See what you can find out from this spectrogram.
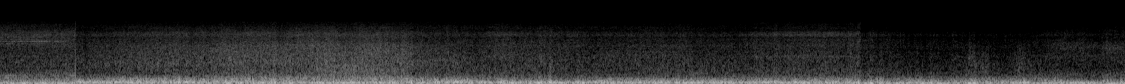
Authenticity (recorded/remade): remade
